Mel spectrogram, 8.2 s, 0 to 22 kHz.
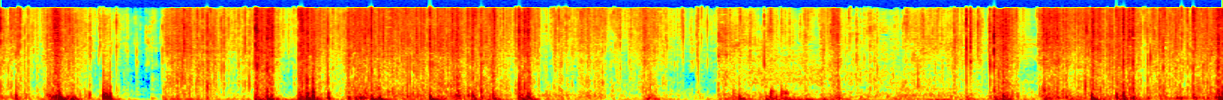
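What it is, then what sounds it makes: Plastic cling film. Clear plastic cling film bunched against the microphone is squeezed and rubbed with fingertips and long nails. This produces dense, crackling crinkles with sharp, bright bursts and a full low-end rumble, broken by brief pauses near 1 and 4.7 seconds.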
